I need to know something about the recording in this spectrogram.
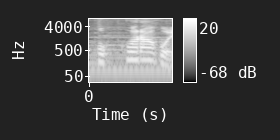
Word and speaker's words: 矛: 그리고 훈독은 호코라고 읽을 수 있습니다.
